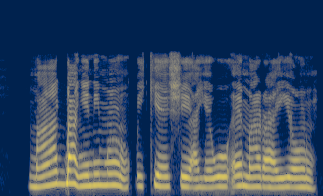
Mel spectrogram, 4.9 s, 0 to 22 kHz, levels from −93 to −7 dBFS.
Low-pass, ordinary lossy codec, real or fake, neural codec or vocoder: 7.2 kHz; none; real; none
